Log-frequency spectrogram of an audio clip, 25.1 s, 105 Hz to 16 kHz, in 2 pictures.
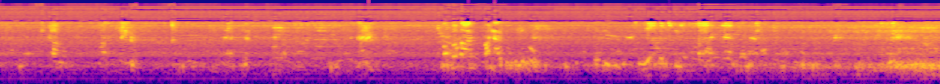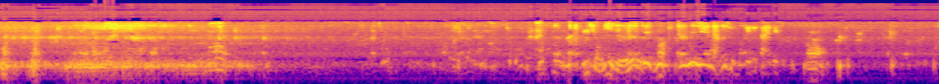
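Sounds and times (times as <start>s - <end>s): indistinct chatter of voices: 0.0s - 25.0s.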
